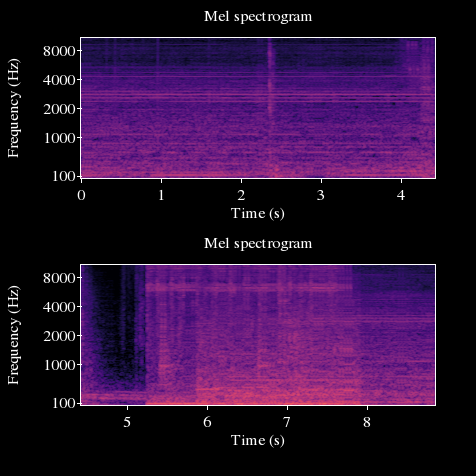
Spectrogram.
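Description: A heavy machine whirs and rumbles as it moves.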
